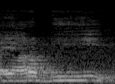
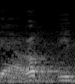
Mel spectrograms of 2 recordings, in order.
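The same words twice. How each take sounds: First: The vowel is drawn out long. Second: The vowel is kept short. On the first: The speaker calls it wrong. "Kalau dipanjangkan ya malah taktiannya salah" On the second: The speaker calls it right. "Ya benar ya pendek seperti ini"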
